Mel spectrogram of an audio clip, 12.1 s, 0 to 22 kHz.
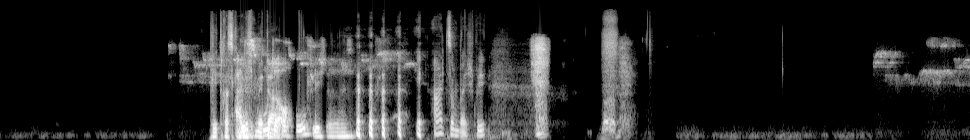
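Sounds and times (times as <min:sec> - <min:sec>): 
bird chirping outdoors through an open balcony door: 0:02.1 - 0:05.5, 0:10.9 - 0:12.1
speech: 0:02.6 - 0:06.8
laughter: 0:02.9 - 0:05.5.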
